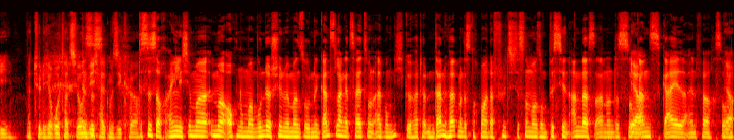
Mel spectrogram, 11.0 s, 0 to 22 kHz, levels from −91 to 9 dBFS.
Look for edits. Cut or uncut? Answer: uncut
